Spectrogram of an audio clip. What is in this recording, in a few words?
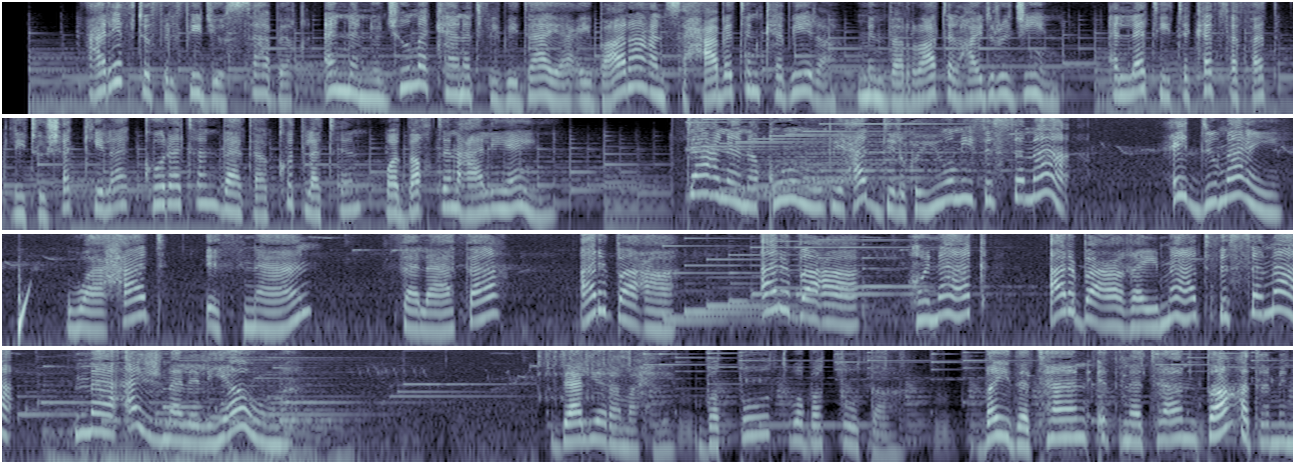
arabic k-12 e-learning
